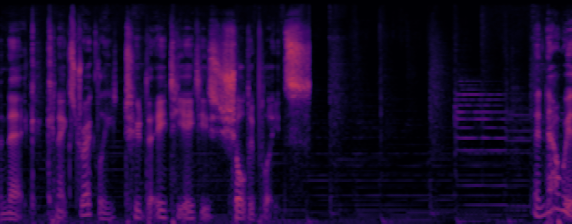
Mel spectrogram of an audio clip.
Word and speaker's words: AT-AT: The all-terrain armored transport, better known as AT-AT, and yes, that's how it's pronounced, I don't care if Mark Hamill pronounces it AT-AT.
